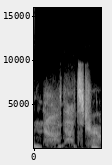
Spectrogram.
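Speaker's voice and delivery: barely voiced, almost a whisper; hushed admission. Admitting to God in a near whisper. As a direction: let the admission slip out under your breath.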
